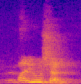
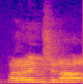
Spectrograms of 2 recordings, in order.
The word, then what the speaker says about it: Paryushan: Paryushan. Not pollution, right? Prayushan. Parayushana or Parayushan. Well done.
